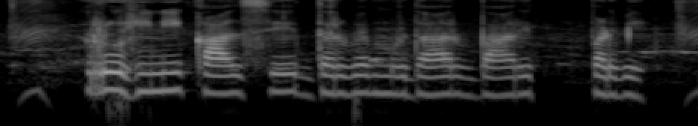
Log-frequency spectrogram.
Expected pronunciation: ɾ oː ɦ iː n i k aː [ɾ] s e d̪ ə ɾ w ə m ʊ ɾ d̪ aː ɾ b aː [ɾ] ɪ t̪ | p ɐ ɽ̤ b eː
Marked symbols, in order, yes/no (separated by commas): no, yes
